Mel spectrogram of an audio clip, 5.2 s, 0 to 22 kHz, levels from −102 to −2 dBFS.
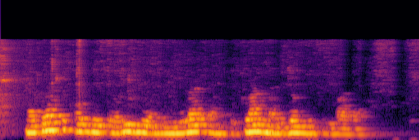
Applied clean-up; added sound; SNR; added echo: classical method WPE with log-MMSE.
